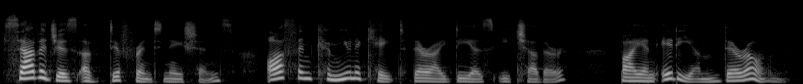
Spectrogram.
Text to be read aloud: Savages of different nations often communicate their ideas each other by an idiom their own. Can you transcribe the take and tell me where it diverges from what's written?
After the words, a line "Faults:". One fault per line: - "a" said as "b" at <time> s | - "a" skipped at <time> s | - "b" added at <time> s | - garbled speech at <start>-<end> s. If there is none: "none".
Savages of different nations often communicate their ideas each other by an idiom their own.
Faults:
none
